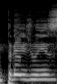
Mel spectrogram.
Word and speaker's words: prejuízo: Prejuízo, o I é tônico, o I é formador de hiato com a sílaba anterior, que é a sua vogal, o U, e ele também é paroxítona. Por quê? Porque ele fica a sílaba tônica na penúltima sílaba, ó.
